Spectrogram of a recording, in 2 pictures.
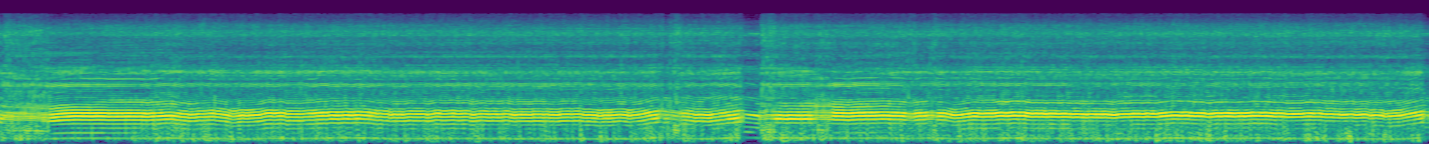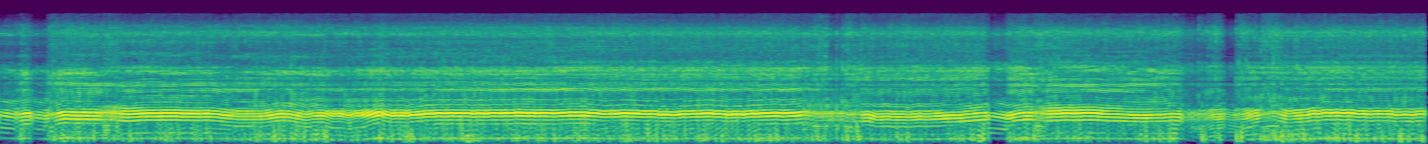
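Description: Two-stroke petrol chainsaw running at high revs while ripping lengthwise through a coconut palm log. Its engine note wavers up and down as the load changes, and it dips briefly a few times.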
